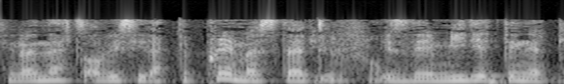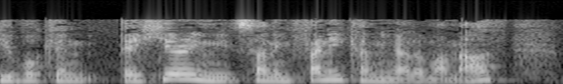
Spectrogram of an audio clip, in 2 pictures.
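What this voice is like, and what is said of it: South African accent. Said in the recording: “I'm from South Africa. And that's why I have this strange accent ... I have an accent because I'm from South Africa”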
